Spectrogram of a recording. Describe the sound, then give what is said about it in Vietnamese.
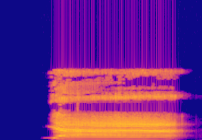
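A single drawn-out scream of pain from someone badly wounded in a fight, loud and held at a steady pitch for over a second, then cut off into silence. “Kim Sĩ Tiểu Bằng Vương kêu thảm thiết, cả ruột gan trong cơ thể cũng chảy ra ngoài, máu tươi phun như suối”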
